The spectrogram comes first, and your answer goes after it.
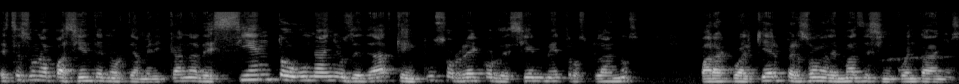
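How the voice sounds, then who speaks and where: A somewhat breathy voice with a dark, mellow tone moves at a fairly slow pace with ordinary pitch variation. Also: man, fairly high pitch for a man. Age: 60s. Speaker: ear, nose and throat doctor. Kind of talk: health talk with slides.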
